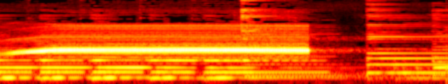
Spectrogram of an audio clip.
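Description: Acoustic guitar strummed chords under a loud held high sung note that slides up into pitch at its start and cuts off abruptly about one and a half seconds in, after which the guitar carries on alone.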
